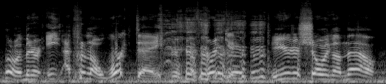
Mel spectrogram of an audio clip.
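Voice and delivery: high-pitched imitation of a fed-up friend; exasperated retold protest. Friend fed up with late Norm.

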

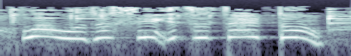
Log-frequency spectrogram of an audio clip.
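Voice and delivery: high, fast, breathless amazement; excited wonder. Retold or imitated. Woman at her stove, asking what is stirring her heart, high and fast. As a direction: blurt it out, amazed and quick.

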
